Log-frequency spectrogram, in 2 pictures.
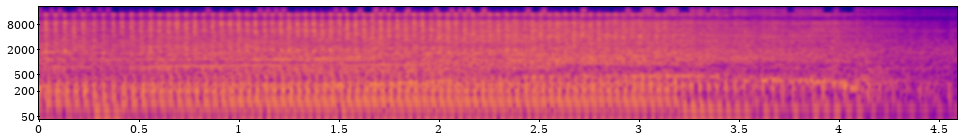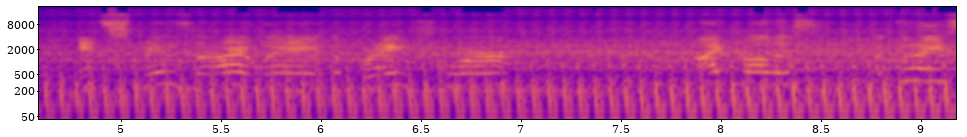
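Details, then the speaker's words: Restored go-kart with a 459cc motor and new wheels and tires, first startup: engine fires and runs strongly at a steady even high idle, then settles back; clean healthy start (top speed later found only about 2 mph). "success this works we're finally here we got the new Wheels tires and everything and this thing started"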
